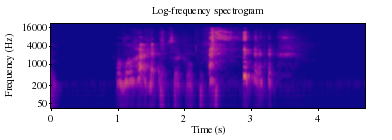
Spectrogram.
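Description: A young man and woman laugh together up close.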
